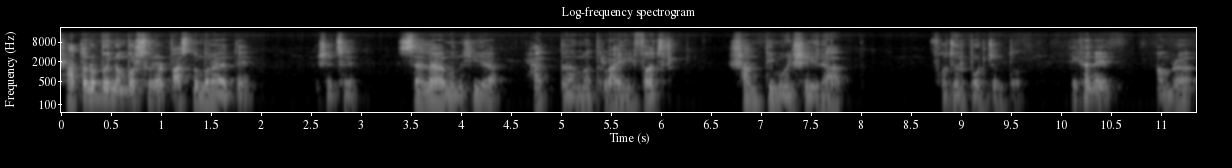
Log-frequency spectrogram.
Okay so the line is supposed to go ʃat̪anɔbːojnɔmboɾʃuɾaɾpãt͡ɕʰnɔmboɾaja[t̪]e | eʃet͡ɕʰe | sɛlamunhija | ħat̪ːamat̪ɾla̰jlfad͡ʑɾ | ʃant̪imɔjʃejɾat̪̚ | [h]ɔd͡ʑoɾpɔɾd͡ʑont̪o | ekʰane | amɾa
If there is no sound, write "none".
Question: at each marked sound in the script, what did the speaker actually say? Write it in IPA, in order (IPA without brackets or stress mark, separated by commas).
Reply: t̪, f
